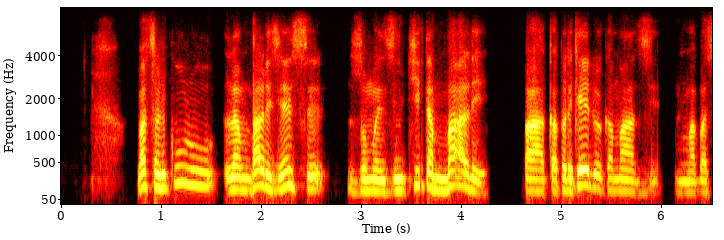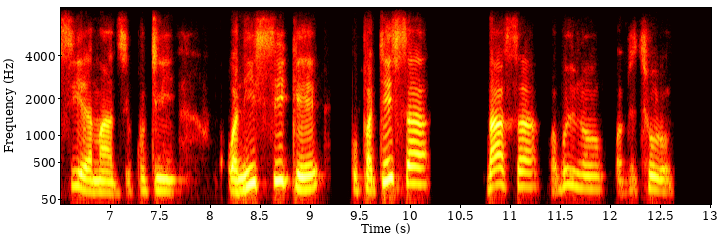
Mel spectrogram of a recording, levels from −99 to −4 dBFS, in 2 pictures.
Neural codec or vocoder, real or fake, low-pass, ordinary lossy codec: codec, 16 kHz, 2 kbps, FunCodec, trained on Chinese and English, 25 frames a second; fake; 7.2 kHz; Opus, 16 kbps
